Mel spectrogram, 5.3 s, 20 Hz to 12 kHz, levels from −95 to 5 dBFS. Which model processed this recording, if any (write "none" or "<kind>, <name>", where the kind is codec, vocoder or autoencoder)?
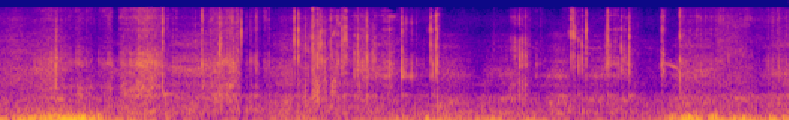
none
